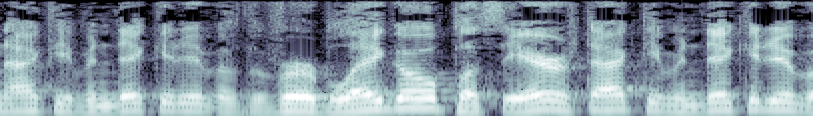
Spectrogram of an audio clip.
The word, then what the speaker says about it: lego: And then we have lego. L-E-G, long O, lego.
